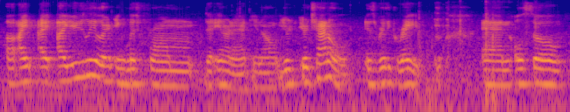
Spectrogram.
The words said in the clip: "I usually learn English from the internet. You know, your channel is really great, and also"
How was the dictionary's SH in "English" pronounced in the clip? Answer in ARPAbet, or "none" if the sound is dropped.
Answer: SH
